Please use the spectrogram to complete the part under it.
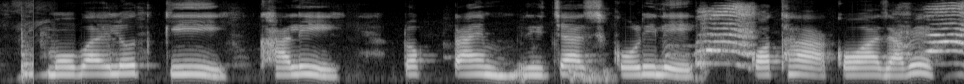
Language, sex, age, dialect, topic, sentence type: Bengali, female, 18-24, Rajbangshi, banking, question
